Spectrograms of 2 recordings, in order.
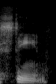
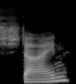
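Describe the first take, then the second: First: The vowel sounds like 'ee'. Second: The vowel sounds like 'eye'. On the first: The speaker calls it wrong. "Just don't say Steen" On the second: The speaker calls it right. "the correct way to say it is Stein"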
